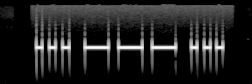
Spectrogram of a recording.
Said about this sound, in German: Nach langen Diskussionen einigte man sich auf das von Deutschland vorgeschlagene SOS als offizielles Morsezeichen für Notfälle.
